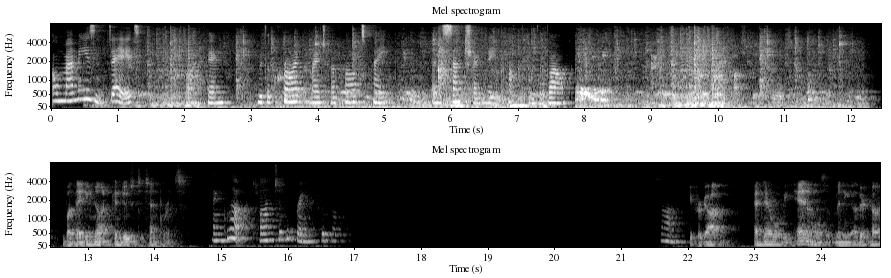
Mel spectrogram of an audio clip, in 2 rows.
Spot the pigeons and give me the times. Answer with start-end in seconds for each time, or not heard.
0.5-12.2.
